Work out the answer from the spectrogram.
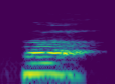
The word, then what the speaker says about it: pho: Mike says it's pronounced pho.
